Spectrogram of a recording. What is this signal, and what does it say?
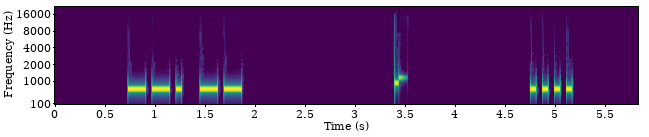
Morse code, heard as a keyed tone, about 20 wpm, 700 Hz. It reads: GM H
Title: Top 90 QSO Elements - 8x Character Spacing - 20wpm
